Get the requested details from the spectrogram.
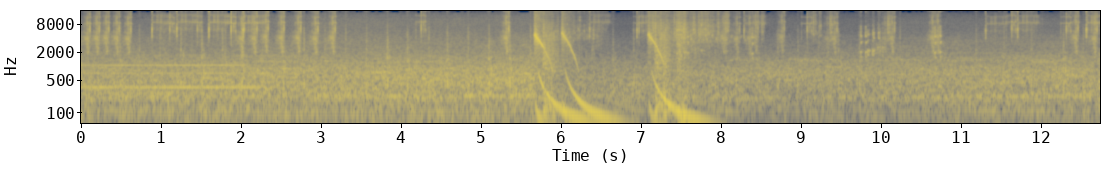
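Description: Coins jingle as they are picked up.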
